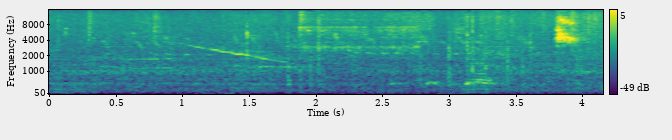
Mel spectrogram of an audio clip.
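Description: Garden ambience: a faint bird whistle falling in pitch about a second in, then low, short cooing calls near the end, with a sharp click just before the end.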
